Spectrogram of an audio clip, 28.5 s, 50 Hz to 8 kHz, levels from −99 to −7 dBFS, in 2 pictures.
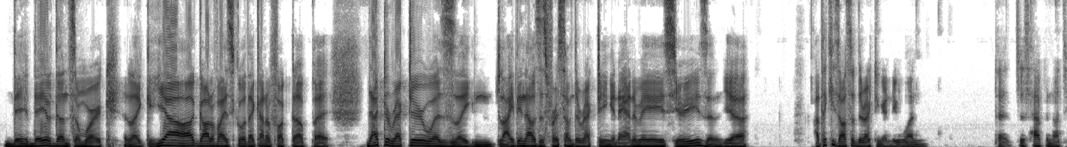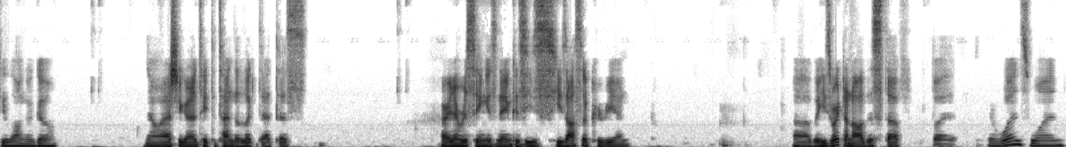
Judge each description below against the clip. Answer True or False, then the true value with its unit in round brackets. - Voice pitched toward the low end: True (110 Hz)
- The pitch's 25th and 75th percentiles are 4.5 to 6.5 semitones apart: False (2.9 semitones)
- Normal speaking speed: True (175 wpm)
